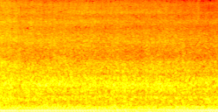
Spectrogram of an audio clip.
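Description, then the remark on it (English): A car's engine drones steadily and loudly during a drive in the rain, with a deep rumbling tone and a broad wash of road noise over it and no pauses. “But you know, considering the rain, it's been a smooth drive so far.”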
